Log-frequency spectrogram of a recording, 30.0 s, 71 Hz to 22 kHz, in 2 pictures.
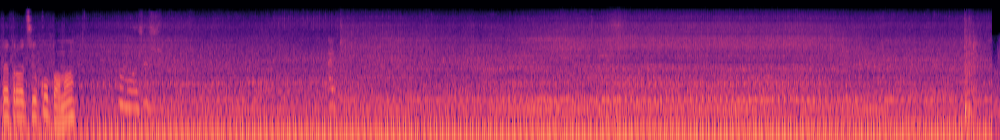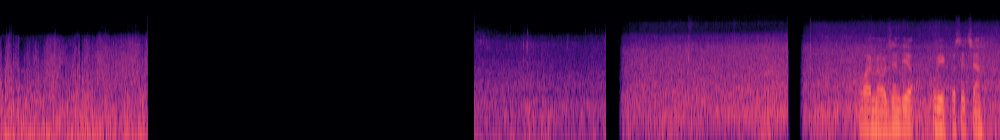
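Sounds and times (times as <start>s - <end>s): motorcycle engine idling: 0.0s - 14.9s
wind noise on microphone: 14.4s - 17.2s.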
